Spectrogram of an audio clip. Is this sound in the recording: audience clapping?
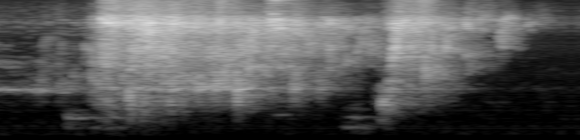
no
